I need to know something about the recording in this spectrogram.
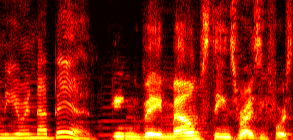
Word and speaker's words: Yngwie: this guy you know Yngwie yeah we we no no no it rhymes with Stingray just say Stingray ingbe it's easy all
